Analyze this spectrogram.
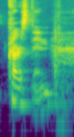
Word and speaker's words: Kirsten: I know it's not Kristen, it's Kirsten.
